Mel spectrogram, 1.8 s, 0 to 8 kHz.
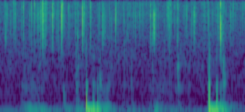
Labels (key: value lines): label: biophony, double pulse
recorder: SoundTrap 300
